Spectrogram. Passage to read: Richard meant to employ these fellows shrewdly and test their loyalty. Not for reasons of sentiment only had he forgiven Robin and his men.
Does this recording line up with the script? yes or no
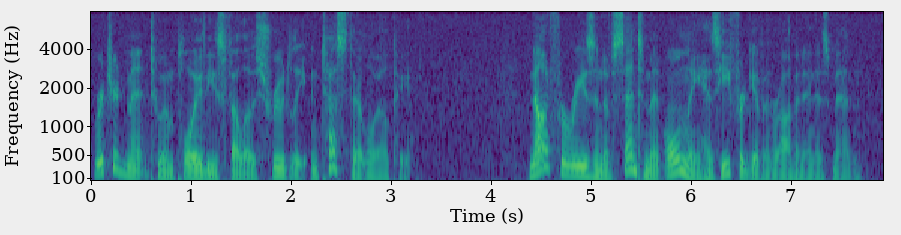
no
